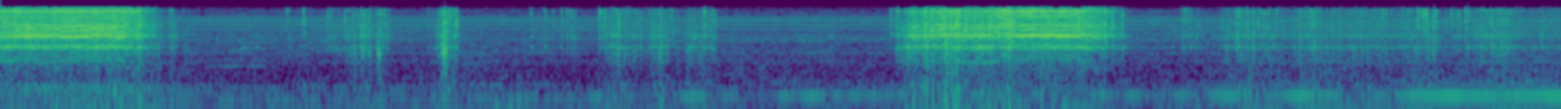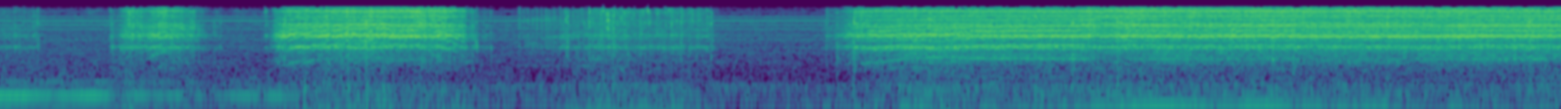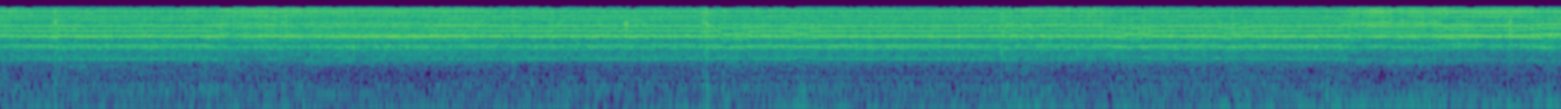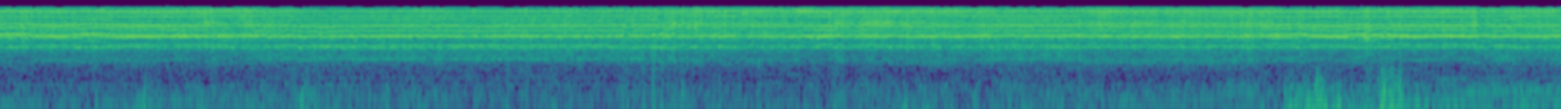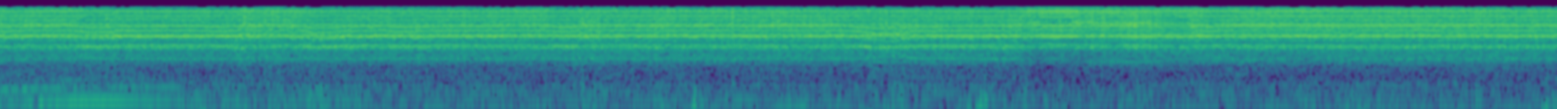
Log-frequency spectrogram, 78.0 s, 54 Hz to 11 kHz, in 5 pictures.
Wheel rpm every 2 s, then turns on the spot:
110, 10, 20, 10, 40, 90, 20, 20, 30, 100, 40, 10, 120, 160, 160, 160, 160, 160, 160, 160, 160, 160, 160, 160, 160, 160, 160, 160, 160, 160, 160, 160, 160, 160, 160, 160, 160, 160, 160.
2-8 12-16 20-24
